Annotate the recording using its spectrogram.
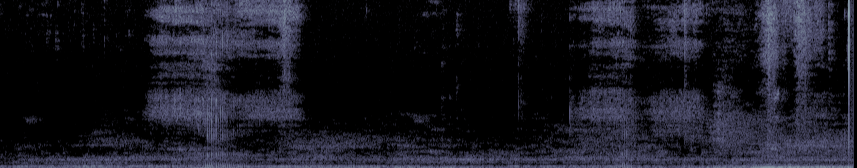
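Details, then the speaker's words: A pot-bellied pig lying in its hay after eating snores: a steady, low, rumbling, fluttering snore under ongoing room noise. "Hey, y'all, Chris done got a little spot in his hay that I got him. He's snoring."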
